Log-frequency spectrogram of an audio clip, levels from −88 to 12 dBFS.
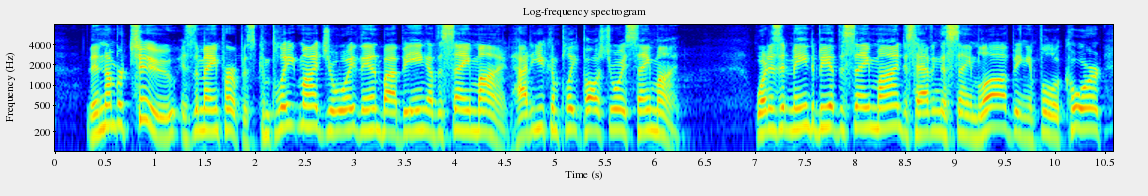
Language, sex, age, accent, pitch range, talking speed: English, male, 40-59, American, 170-220 Hz, 250 wpm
